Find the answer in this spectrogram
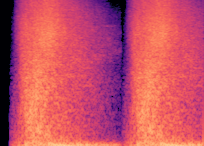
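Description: Two whoosh sound effects from a news intro, one after the other, each swelling up and fading over about a second, with a deep low rumble under each.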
